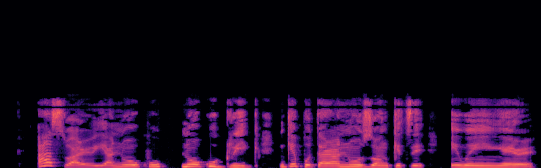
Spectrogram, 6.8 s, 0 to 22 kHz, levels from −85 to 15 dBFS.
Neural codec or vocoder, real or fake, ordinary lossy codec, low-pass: none; real; MP3, 48 kbps; 9.9 kHz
